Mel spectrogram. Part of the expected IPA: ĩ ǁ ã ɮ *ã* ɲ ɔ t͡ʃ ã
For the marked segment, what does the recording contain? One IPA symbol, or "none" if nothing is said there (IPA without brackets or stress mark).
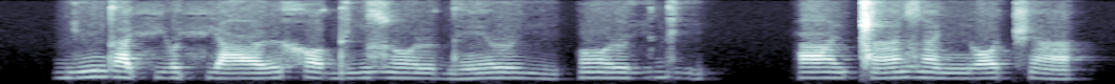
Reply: ã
